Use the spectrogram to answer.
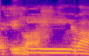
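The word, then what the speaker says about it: תהילה: And the H is Tehila. silent at the end.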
